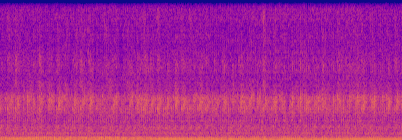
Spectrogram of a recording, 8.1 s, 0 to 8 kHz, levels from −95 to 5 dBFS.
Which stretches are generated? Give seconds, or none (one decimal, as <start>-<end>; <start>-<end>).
1.0-3.0; 4.2-7.0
